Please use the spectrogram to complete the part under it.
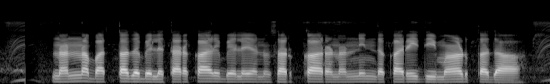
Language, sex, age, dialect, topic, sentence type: Kannada, male, 25-30, Coastal/Dakshin, agriculture, question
